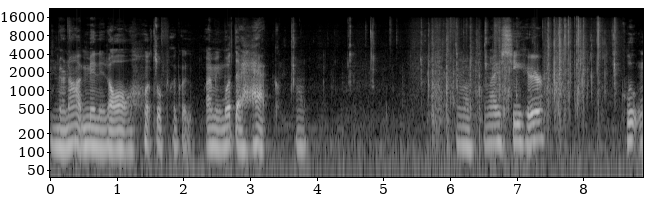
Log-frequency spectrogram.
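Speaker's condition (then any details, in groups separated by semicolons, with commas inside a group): No condition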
